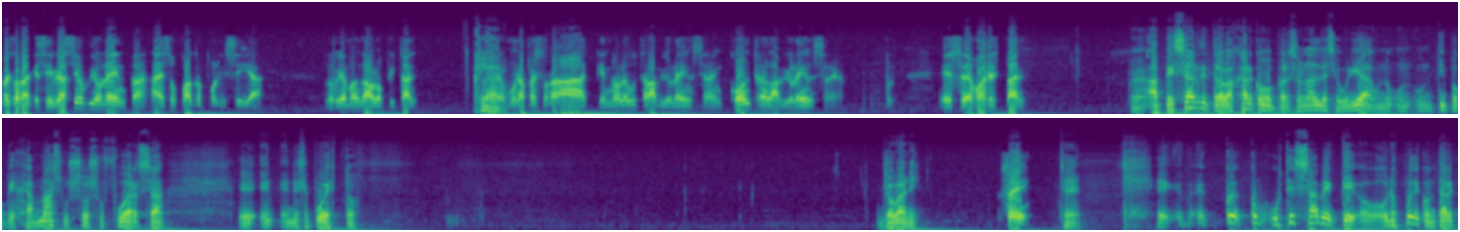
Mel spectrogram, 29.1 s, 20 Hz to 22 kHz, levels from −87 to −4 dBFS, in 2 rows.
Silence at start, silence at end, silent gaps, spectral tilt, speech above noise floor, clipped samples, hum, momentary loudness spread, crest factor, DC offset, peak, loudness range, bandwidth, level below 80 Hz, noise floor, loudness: 0 s; 0 s; none; -4.5 dB/octave; 42 dB; under 0.1%; none; 14 LU; 16 dB; under 0.1%; -6 dBFS; 8 LU; 14.5 kHz; -44 dBFS; -62 dBFS; -21 LUFS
